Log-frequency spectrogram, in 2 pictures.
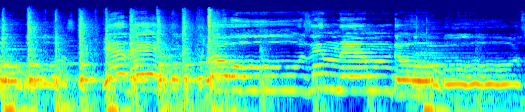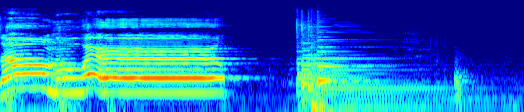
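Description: Acoustic string band of archtop guitar, banjo and upright bass with a man singing. The steady strummed rhythm stops about two seconds in, the voice holds long closing notes over a few sparse chords until a little past seven seconds, and then one last chord rings out and fades.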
